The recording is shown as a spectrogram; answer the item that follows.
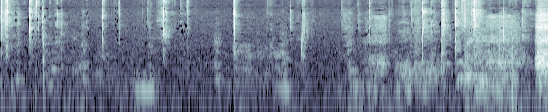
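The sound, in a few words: sticky tape being handled and stuck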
